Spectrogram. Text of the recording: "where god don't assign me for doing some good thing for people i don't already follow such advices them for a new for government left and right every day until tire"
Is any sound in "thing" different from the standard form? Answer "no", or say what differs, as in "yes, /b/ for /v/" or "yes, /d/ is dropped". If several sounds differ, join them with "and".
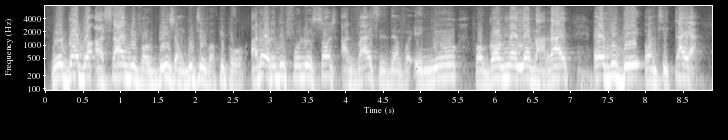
yes, /t/ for /θ/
